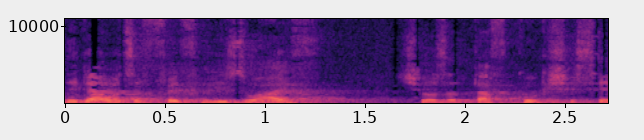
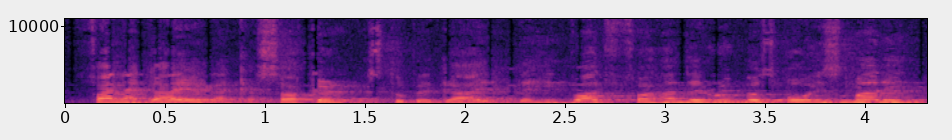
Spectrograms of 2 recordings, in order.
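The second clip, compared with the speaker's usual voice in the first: ordinary talk, nothing marked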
